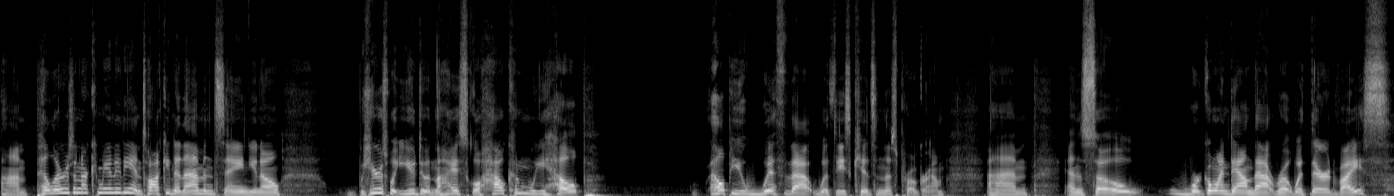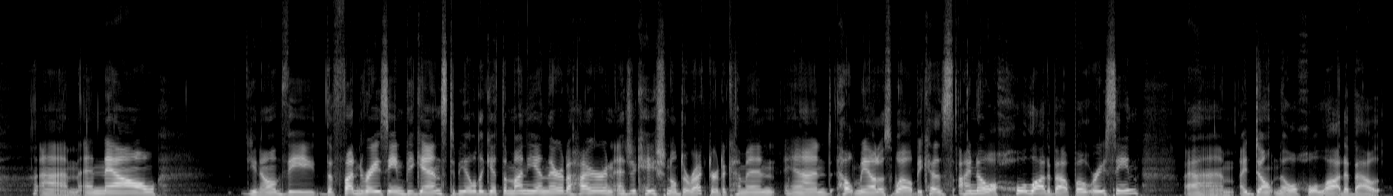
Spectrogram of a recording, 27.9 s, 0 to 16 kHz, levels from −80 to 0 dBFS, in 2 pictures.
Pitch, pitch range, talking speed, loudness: 220 Hz, 205-235 Hz, 205 wpm, -22 LUFS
